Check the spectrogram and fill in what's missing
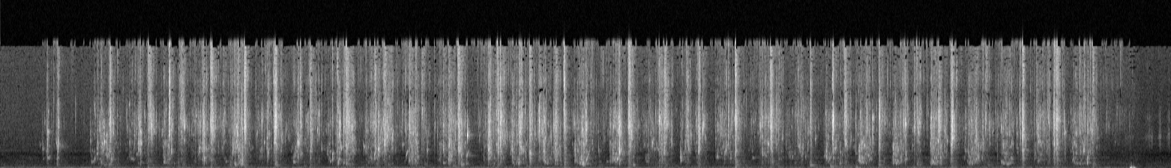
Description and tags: water splash
water, pour, splash, liquid, drops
